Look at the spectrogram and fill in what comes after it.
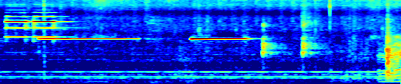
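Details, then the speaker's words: Steady electronic alarm tones with intermittent beeps from a dialysis machine at treatment startup, needles in the patient's arm, signalling blood detected in the waste line; alarm resets and treatment continues. "alarm saying there was blood in the waistline. The machine does that sometimes on startup. You just reset it and it'll keep going."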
